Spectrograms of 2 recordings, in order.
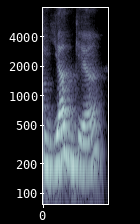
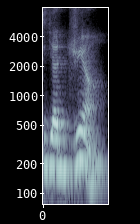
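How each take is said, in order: First: The middle consonant is a hard 'g' sound. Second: The middle consonant is a soft 'j' sound. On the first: The speaker calls it wrong. "it's not yagya" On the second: The speaker calls it right. "it's yajia"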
